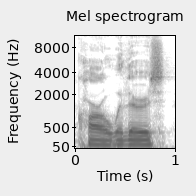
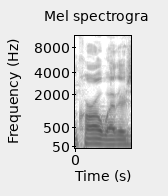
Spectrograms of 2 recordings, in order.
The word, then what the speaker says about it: Carl Weathers: And this movie has, obviously, we know it's got our main man Arnold, but you also got Carl Weathers. Is that how you pronounce it? Carl Weathers. Weathers, yeah.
